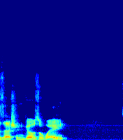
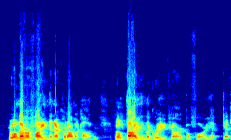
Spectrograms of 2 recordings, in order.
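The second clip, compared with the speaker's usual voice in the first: loud, booming, funny possessed demon voice. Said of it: "He's just doing a funny voice".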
